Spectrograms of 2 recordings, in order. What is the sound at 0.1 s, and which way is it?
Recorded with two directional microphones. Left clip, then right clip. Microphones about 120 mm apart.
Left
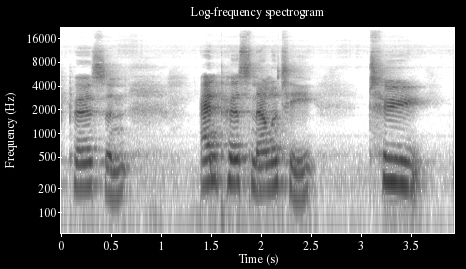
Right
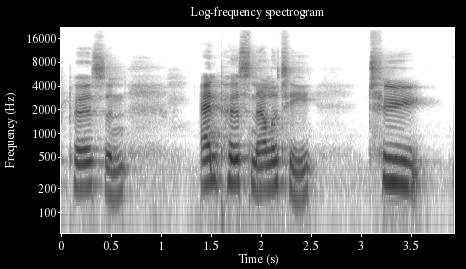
A woman's voice, 45° right (ahead or behind).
